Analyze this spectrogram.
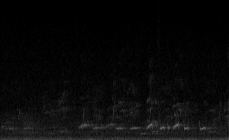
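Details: A butcherbird answers with clear, fluted whistles, several short rising slurs in quick succession, over a low background rumble, at a creek-side habitat of grasses and bamboo in Brisbane.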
